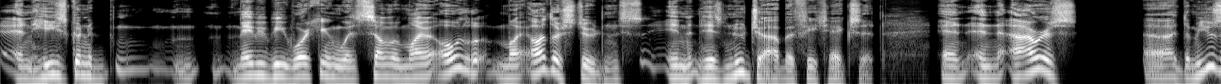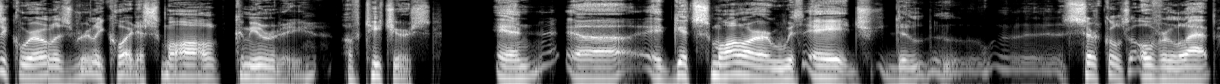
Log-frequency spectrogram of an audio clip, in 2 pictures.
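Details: Adult male band director with stuttering that was severe in childhood and stayed severe for many years; he says he still stutters, as can be heard. Finding: stuttering.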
